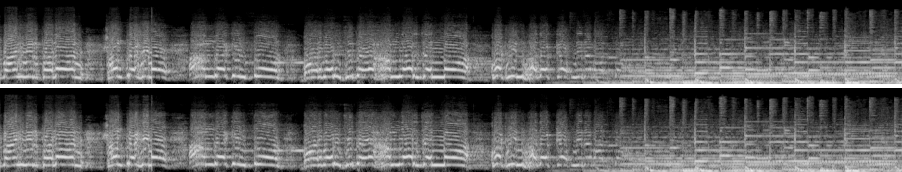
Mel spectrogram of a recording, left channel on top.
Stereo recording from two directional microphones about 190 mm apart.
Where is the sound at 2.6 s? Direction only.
20° right (ahead or behind).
